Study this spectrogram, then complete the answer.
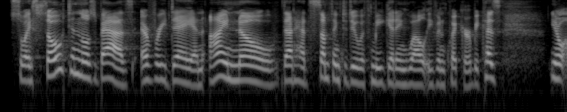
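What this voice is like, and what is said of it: Slightly nasal congested voice. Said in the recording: “I sound a little nasally, I can hear it in my voice,”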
